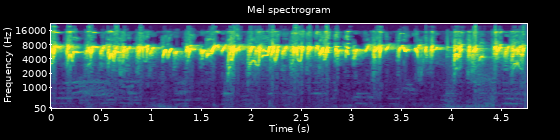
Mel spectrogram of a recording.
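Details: Crimson sunbird in lively, noisy song. Sharp high chips and thin whistled notes chatter on continuously, pulsing slightly in volume.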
